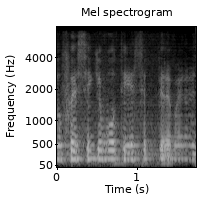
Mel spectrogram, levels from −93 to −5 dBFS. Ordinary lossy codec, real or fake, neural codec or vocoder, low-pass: none; fake; vocoder, 24 kHz, 100 mel bands, Vocos; 7.2 kHz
